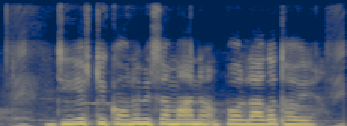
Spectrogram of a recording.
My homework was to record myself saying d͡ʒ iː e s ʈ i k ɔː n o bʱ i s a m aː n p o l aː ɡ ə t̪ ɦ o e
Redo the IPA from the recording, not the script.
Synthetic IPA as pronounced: d͡ʒ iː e s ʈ i k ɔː n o bʱ i s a m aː n p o l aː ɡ ə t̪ ɦ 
